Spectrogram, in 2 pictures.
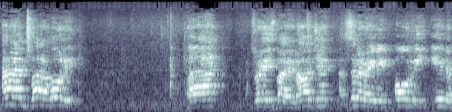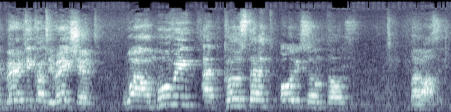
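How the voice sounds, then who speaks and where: A man's voice: very high voice, measured pace, fairly bright tone, slight background noise. A man with a Cuban accent teaching a physics class, often checking in with his students. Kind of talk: classroom lecture. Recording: echoey classroom from far off.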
